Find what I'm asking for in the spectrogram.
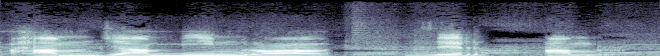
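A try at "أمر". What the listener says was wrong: হামজা মিম র জের নয়, এই জাবারটি হবে, হামজার উপরে যে জাবার ওই জাবার, হামজা মিম র জাবার,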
